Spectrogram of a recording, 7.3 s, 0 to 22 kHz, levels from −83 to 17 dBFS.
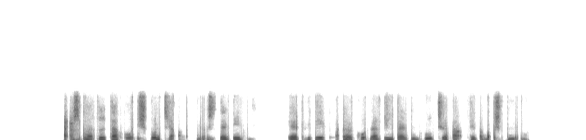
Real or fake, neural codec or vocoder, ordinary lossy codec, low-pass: fake; codec, 16 kHz in and 24 kHz out, 0.6 kbps, FireRedTTS-2 codec; Opus, 16 kbps; 7.2 kHz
